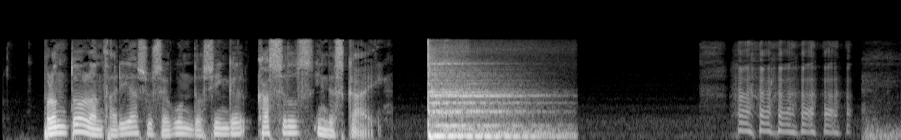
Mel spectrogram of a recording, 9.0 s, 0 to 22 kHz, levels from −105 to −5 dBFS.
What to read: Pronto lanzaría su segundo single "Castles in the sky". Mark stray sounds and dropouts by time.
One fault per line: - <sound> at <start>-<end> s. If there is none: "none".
- thud at 4.3-5.8 s
- laugh at 7.0-8.5 s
